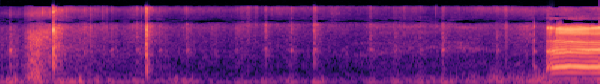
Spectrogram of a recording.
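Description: A quad's (ATV's) engine running at idle, a low steady rumble, with two sharp clicks in the first half-second. A short spoken 'uh' comes near the end.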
